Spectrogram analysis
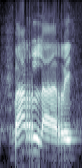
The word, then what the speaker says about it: parlare: Nous avons aussi ce mot parlare, il dit se promener, balader, vous voyez, parlare. Donc l'accent tonique est tombé sur l'are, la, et non le ré, c'est l'avant-dernière syllabe, balare.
